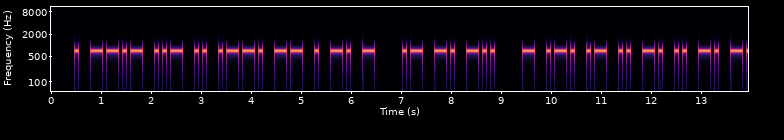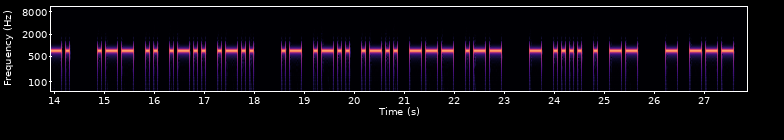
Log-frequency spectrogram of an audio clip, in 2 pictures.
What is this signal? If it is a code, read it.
Morse code, heard as a keyed tone, about 14 wpm, 700 Hz. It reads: EQUIPMENT AND TRAINING WILL ALLOW THEM TO
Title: Sentences from Top 1000 Words - Review Part 5 - 15wpm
